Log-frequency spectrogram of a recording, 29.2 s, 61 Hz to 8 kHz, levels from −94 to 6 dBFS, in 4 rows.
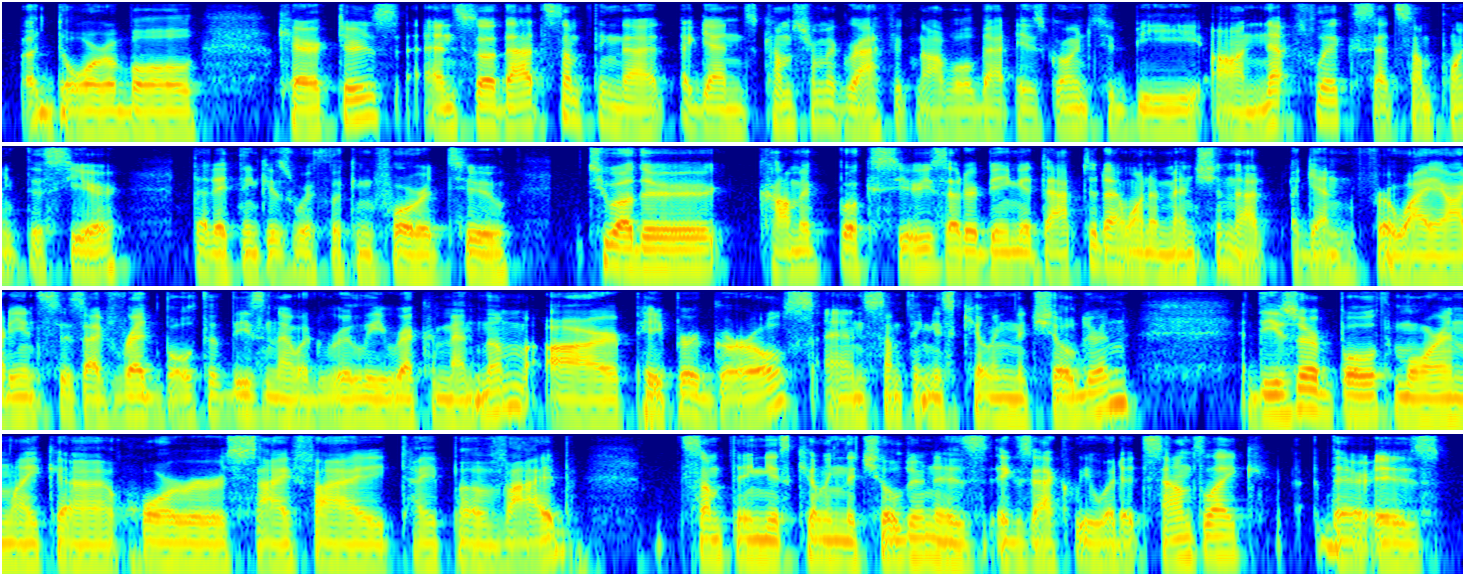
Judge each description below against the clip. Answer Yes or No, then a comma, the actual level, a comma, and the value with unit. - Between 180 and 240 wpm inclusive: Yes, average, 195 wpm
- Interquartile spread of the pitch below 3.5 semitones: Yes, narrow, 2.4 semitones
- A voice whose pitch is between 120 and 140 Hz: No, very low, 95 Hz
